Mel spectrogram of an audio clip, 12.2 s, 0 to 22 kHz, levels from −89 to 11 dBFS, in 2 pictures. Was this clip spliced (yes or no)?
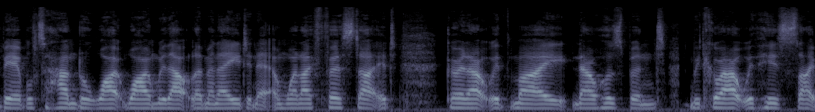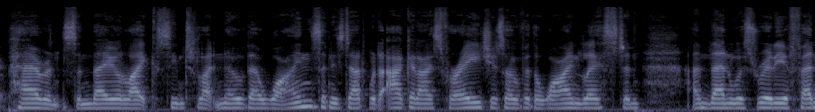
yes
